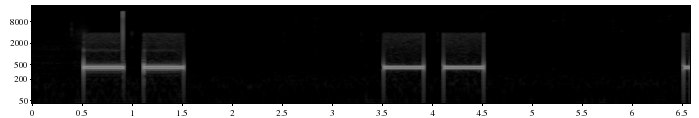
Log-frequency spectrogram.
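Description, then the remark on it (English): A phone ringing out on the line: a steady tone in paired short bursts, a long pause, then the pair again, clear with no one speaking. “I don't know if this is a breach of contract to call him, but let's do it now.”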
